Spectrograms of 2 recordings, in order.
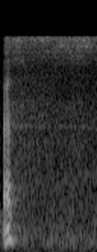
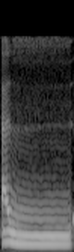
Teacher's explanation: بس كل ما كل الفرق بينهما هو الهواء. هواء خرج فصارت سينا، قطعنا الهواء صارت زايا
